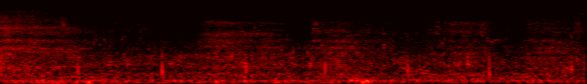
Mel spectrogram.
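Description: Faint, steady wash of open-air pool water, with a low rumble of wind and handling on the phone's microphone.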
